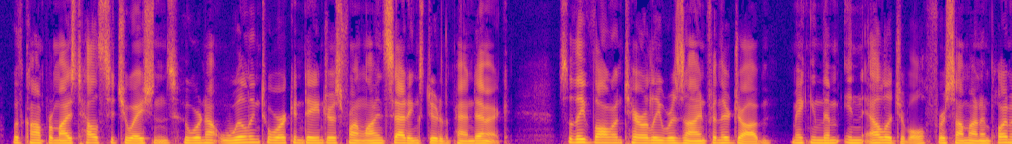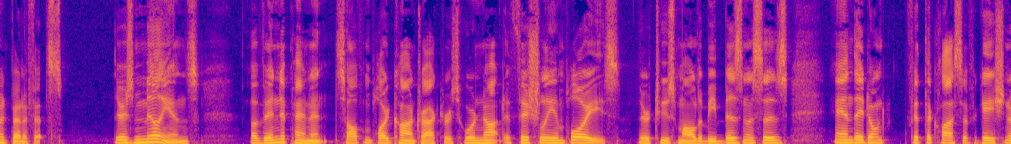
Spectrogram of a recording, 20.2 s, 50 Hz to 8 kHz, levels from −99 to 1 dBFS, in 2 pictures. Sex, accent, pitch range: male, American, 125-145 Hz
